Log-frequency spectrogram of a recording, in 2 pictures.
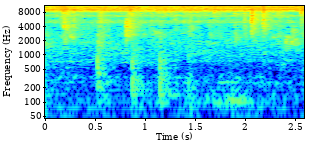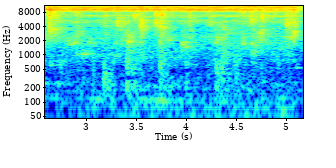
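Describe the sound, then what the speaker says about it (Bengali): Steady rushing water pours continuously into a swimming pool, a broad hissing flow with scattered splashes, fairly close and unbroken throughout. "কীভাবে পানি ভরতেছে।"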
